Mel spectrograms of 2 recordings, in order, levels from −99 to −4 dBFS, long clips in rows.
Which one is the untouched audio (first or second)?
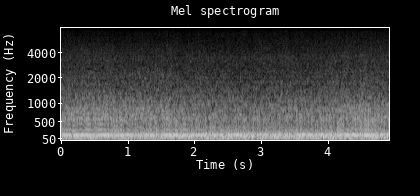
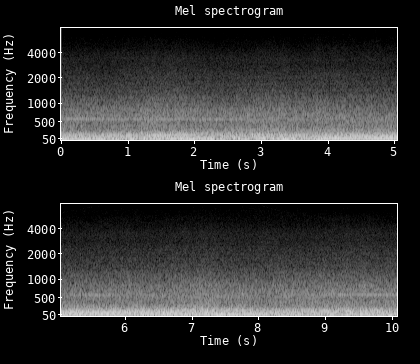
second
